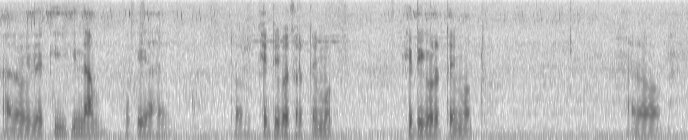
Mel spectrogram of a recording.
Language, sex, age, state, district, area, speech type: Assamese, male, 18-30, Assam, Goalpara, rural, spontaneous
